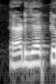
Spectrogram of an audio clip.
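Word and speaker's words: adjective: a verb an एडजेक्टिव, एडजेक्टिव नहीं पढ़ते हैं, इसे ए और जे के बीच में डी साइलेंट रहता है, और एनोदर एडवर्ब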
